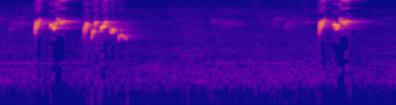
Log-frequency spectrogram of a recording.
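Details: Singing-training recording of a red-whiskered bulbul (jambul bulbul): short liquid whistled phrases of several rapid notes, two close together then another after a two-second pause, in a quiet setting.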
